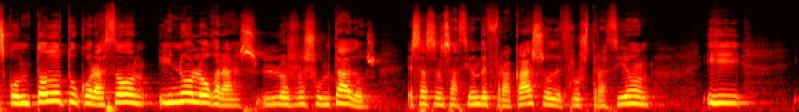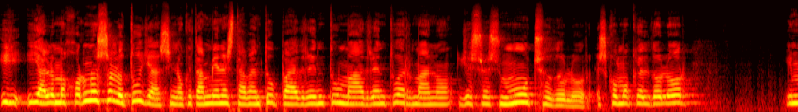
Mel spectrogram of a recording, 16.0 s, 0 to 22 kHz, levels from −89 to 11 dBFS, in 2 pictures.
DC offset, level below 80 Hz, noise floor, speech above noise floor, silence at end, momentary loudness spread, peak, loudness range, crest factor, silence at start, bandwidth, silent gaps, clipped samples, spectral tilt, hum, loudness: under 0.1%; -52 dBFS; -63 dBFS; 43 dB; 0 s; 11 LU; -4 dBFS; 5 LU; 18 dB; 0 s; 15.5 kHz; none; under 0.1%; -5 dB/octave; none; -21 LUFS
